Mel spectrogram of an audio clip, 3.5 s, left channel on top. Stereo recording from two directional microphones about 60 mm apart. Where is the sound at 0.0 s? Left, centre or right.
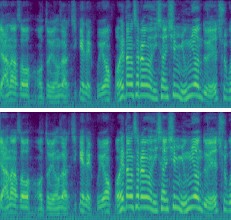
Left.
